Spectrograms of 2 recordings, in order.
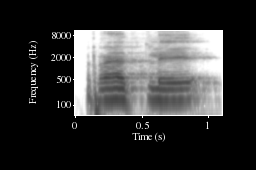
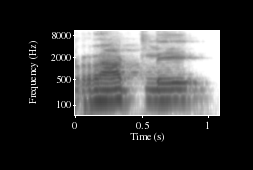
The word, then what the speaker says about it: Ratle: We can pronounce like Ratley or Ratley.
